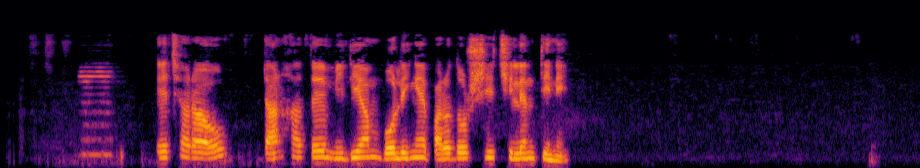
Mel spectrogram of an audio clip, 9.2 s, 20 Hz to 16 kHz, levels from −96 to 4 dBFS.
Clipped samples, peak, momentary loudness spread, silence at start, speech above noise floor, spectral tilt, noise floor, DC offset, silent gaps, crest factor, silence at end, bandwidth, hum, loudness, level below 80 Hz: under 0.1%; 0 dBFS; 18 LU; 0.8 s; 57 dB; -3.5 dB/octave; -74 dBFS; under 0.1%; none; 20 dB; 3.55 s; 7.6 kHz; none; -17 LUFS; -64 dBFS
